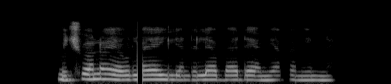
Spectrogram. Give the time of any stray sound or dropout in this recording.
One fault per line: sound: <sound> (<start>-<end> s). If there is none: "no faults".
sound: dropout (1.4-1.4 s)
